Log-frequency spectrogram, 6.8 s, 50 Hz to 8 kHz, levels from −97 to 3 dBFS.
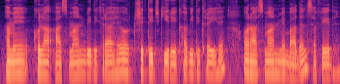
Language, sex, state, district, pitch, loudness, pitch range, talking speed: Hindi, male, Gujarat, Valsad, 100 Hz, -21 LUFS, 95-100 Hz, 185 wpm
